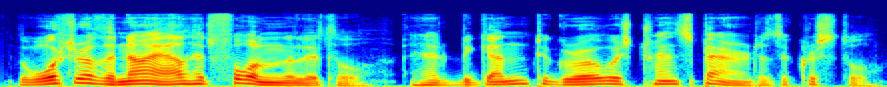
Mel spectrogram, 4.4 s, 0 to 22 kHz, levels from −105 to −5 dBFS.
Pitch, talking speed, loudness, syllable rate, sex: 120 Hz, 255 wpm, -19 LUFS, 6.3 syllables/s, male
